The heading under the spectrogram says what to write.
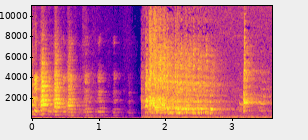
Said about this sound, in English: Adult male turkeys, called gobblers or toms, will rip out a thunderous gobble to attract hens and let other toms know who's top boss. That gobble is famous, but did you know turkeys actually make a variety of sounds?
